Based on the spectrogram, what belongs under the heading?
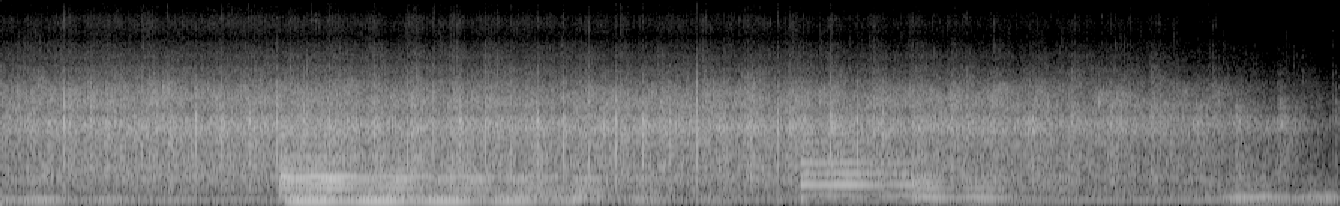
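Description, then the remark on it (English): On Father's Day, an audience claps and applauds the fathers steadily for about eleven seconds, a dense, continuous patter, while sustained organ or keyboard chords swell in underneath partway through and shift a few times. “But let's give our fathers a clap off and a praise.”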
